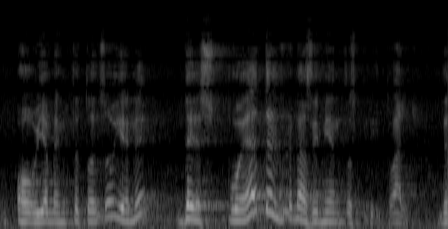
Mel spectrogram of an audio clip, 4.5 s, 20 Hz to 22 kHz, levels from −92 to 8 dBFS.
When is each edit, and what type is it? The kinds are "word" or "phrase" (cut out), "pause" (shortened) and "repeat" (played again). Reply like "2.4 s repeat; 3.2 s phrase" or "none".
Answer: none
